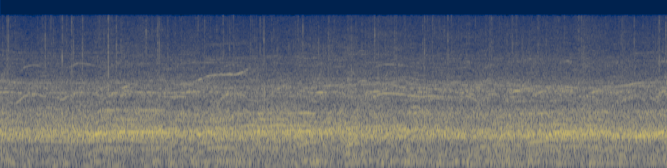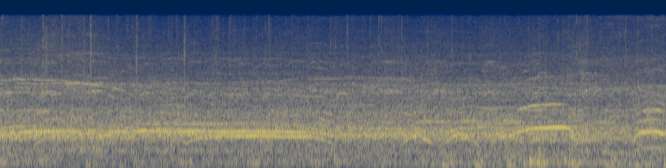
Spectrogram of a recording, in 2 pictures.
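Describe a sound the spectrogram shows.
A large crowd cheers and shouts loudly all around in an open stadium.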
